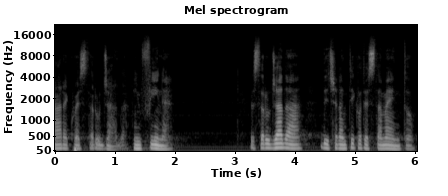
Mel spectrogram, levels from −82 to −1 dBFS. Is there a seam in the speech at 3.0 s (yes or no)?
no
